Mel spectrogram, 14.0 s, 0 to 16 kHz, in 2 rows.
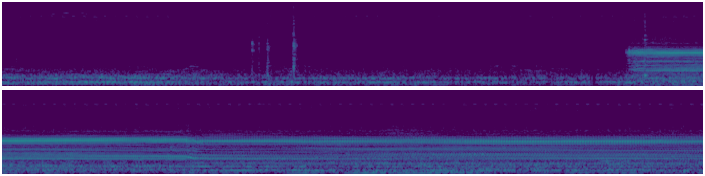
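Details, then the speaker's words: Steady buzzing motor drone of an automatic Omron medical-grade blood pressure monitor cuff inflating in a quiet room, measured simultaneously with a Galaxy Fit 3 heart rate reading; normal cuff pump operation. "let's have a simultaneous monitoring I'll start measuring when and the air pump is done so going to have a much accurate result here"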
